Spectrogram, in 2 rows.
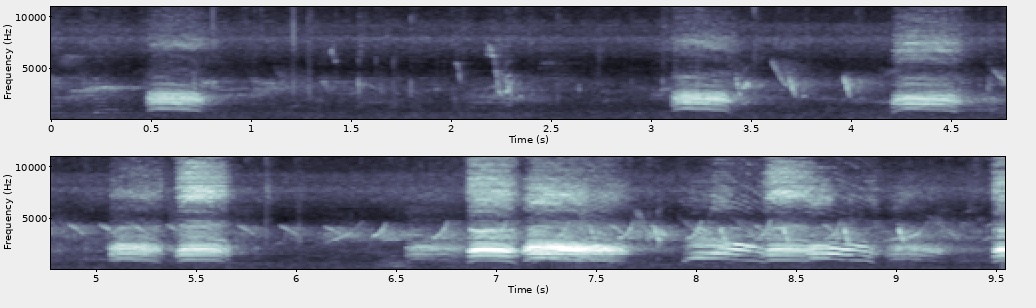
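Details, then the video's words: Crows fighting for food give a series of short harsh caws, spaced at first, then crowding into a dense burst of overlapping calls toward the end. "Crow Bird Crowing Sound || Crow ki Awaz part 68 || Crow Bird Fight for Food"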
